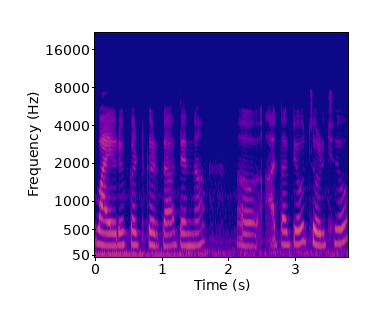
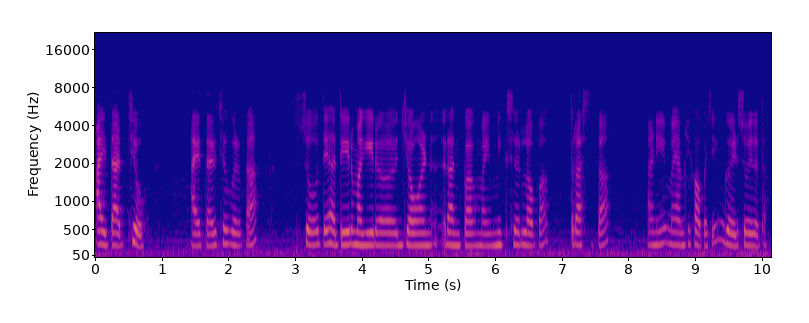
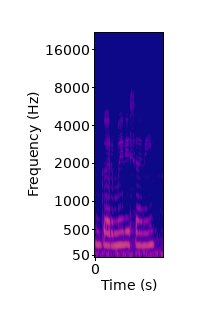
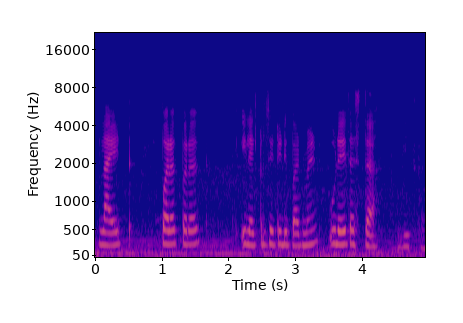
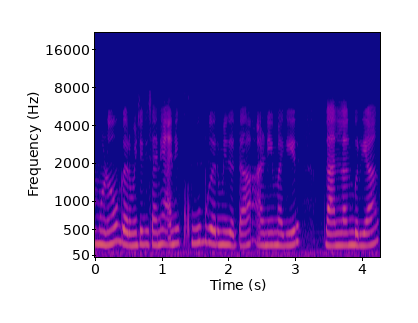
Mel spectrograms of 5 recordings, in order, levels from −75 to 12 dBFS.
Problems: background sounds at intervals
